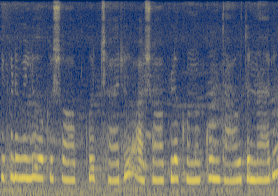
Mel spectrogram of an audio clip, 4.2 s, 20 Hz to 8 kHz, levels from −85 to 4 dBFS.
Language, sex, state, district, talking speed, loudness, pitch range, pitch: Telugu, female, Andhra Pradesh, Chittoor, 155 wpm, -14 LUFS, 265-295 Hz, 280 Hz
